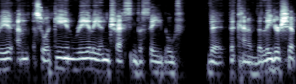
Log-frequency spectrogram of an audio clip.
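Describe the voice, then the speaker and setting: A man with a Northern Irish accent and fairly even intonation. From Northern Ireland. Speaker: panel moderator. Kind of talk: panel discussion. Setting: stage with audience.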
